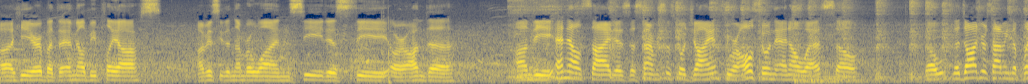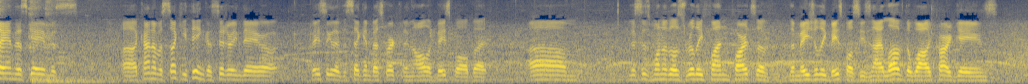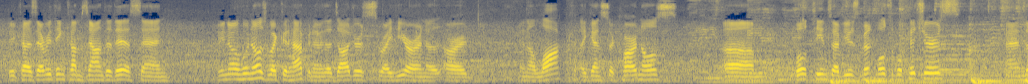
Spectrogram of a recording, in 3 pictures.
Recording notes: LIVE from the NL Wild Card Game. Seventh inning stretch time here at Chavez Ravine as the MLB #postseason kicks off in the National League.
